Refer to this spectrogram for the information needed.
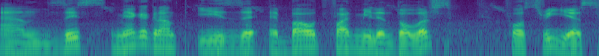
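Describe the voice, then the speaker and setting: A man with a Russian accent speaks at a very slow pace. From Russia, Kazan. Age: young. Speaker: neuroscientist. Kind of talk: interview. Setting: outdoors.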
